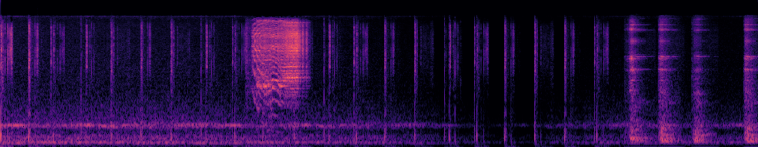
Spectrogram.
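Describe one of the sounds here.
Footsteps clank steadily on a metal floor.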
